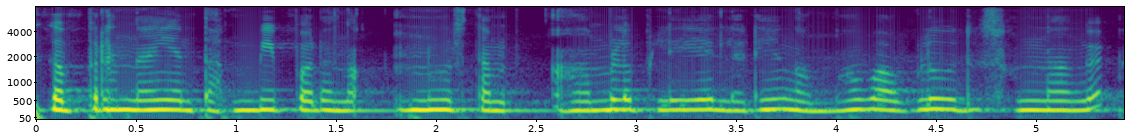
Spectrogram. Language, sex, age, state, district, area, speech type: Tamil, female, 18-30, Tamil Nadu, Thoothukudi, rural, spontaneous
